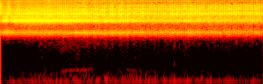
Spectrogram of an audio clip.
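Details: Cicada call, a dense and unbroken shrill buzz that holds a steady pitch and loudness for four seconds, with slight throbbing toward the end.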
